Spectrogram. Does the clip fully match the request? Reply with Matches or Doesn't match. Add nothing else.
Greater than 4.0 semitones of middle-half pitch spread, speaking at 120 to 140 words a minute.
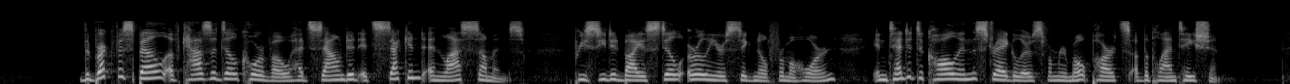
Doesn't match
